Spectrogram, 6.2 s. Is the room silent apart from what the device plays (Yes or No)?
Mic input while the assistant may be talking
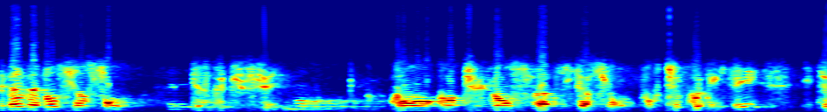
No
